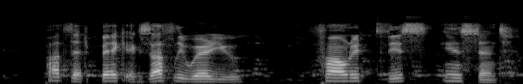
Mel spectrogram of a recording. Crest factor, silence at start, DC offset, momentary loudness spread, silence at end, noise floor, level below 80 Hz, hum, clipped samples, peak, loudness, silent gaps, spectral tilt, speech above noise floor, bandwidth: 22 dB; 0.45 s; under 0.1%; 10 LU; 0.1 s; -61 dBFS; -68 dBFS; none; under 0.1%; -6 dBFS; -26 LUFS; none; -2 dB/octave; 35 dB; 10.5 kHz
